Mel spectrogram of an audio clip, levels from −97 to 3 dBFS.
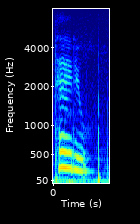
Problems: background sounds at intervals, low volume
